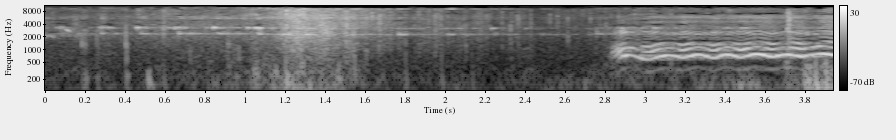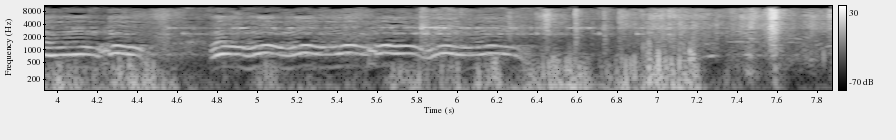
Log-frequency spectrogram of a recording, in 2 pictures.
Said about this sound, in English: That's a typical sound a falconer makes to signal to their hawk that an animal they're hunting is getting away. In this case, a gray squirrel. The hawk knows through training to watch their human, well, like a hawk, to gauge where the squirrel is.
